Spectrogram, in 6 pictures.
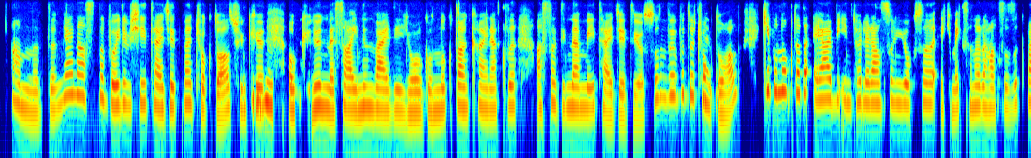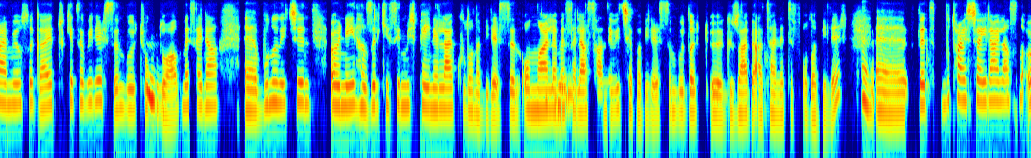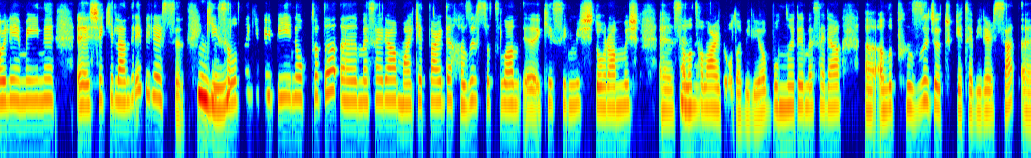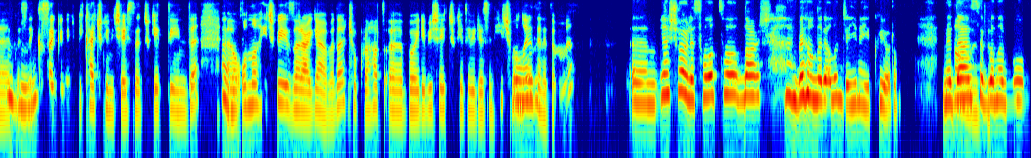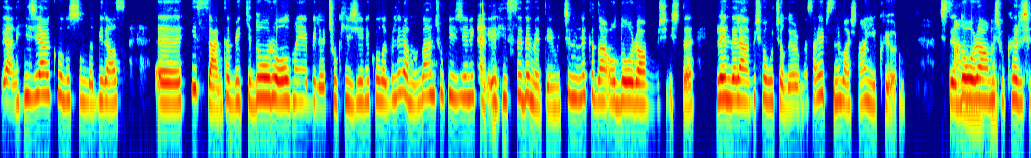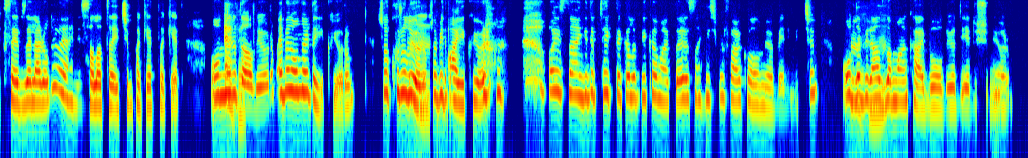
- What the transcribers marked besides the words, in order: static; other background noise; distorted speech; chuckle; tapping; chuckle
- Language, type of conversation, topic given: Turkish, advice, Düzensiz yemek yediğim için sağlıklı beslenme planıma neden bağlı kalamıyorum?
- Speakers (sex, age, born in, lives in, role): female, 25-29, Turkey, Poland, advisor; female, 30-34, Turkey, Estonia, user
